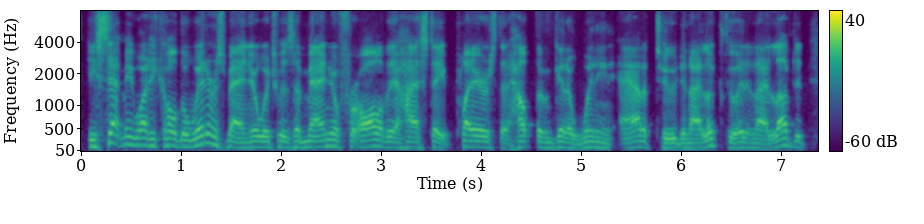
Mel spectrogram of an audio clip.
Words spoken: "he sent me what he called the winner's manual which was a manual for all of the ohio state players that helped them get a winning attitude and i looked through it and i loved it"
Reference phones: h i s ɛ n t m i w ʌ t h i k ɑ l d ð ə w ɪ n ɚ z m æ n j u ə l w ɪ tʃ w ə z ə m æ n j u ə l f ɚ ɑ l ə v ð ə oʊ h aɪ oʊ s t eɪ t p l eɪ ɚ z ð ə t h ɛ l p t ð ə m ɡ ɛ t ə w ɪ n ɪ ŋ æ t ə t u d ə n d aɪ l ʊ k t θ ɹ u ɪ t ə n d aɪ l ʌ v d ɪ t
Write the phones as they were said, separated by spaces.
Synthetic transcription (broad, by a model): h i s ɛ t m i w ʌ t h i k ɑ l d ð ə w ɪ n ɚ z m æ n j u l w ɪ tʃ w ə z ə m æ n j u l f ɚ ɑ l ə v ð ə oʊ h aɪ s t eɪ t p l eɪ ɚ z ð ə t h ɛ l p ð ə m ɡ ɛ t ə w ɪ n ɪ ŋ æ t ə t u d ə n aɪ l ʊ k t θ u ɪ t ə n aɪ l ʌ v d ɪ t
